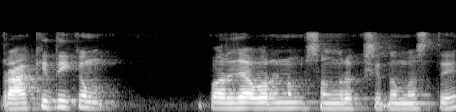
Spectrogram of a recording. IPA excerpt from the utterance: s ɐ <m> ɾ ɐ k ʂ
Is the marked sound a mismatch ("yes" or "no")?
yes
